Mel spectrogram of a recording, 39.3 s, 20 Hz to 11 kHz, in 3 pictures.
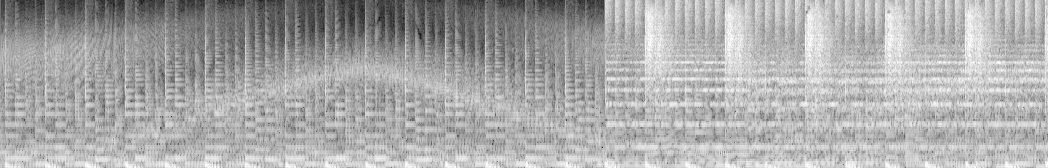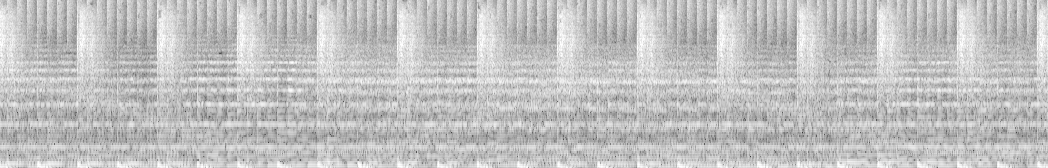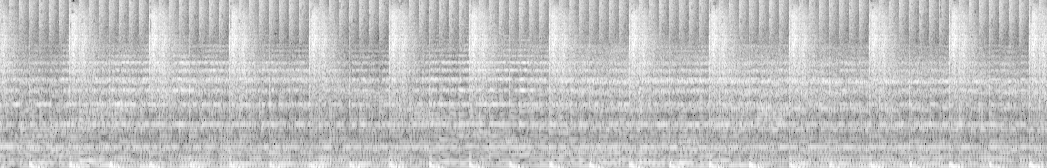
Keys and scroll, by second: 16.0 s, 33.9 f.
